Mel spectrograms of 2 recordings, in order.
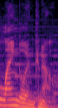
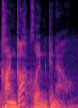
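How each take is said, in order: First: The double L sounds like a plain English L. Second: The double L sounds like a breathy 'cl' sound. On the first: The speaker calls it wrong. "At least that's how I read it" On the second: The speaker calls it right. "the Welsh pronounce the double L's as cla, so it's actually pronounced"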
